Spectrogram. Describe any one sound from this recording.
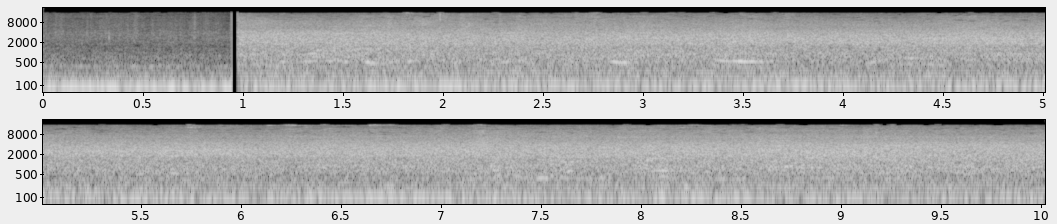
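Rain falls steadily and hisses on wet pavement outdoors.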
